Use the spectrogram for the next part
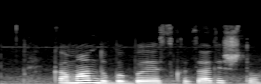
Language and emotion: Russian, neutral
